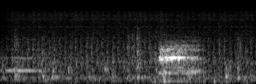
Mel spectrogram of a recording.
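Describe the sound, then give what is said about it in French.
Sheep and lambs bleat in a barn as a farmer feeds and tends the flock, spreads straw and helps reluctant lambs suckle; one loud, wavering bleat stands out near the end over a background of fainter calls and steady mechanical hum. “il nourrit et soigne son troupeau, épand de la paille et, lorsque c'est nécessaire, prend le temps de faire téter les agneaux récalcitrants.”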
